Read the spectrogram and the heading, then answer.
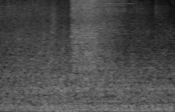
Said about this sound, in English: Oh, here's a bus.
